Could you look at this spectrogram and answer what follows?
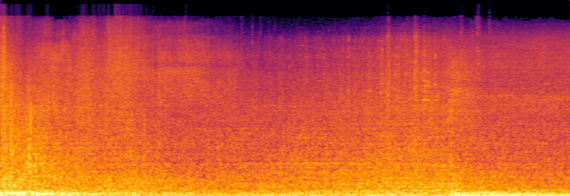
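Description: A Confringo fire-blast spell in Hogwarts Legacy bursts with a deep rumbling explosion, its low roar rolling on steadily before a second heavy surge near the end.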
